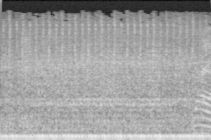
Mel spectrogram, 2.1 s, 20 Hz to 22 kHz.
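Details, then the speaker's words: Corsa petrol engine at idle on its first long run after work. The camera picks up a lot of noise, but it is the cylinder 1 hydraulic lifters: a faint quick tick over a steady low rumble. It may clear with use. "la cámara se escucha mucho ruido pero es los botadores del cilindro 1"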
